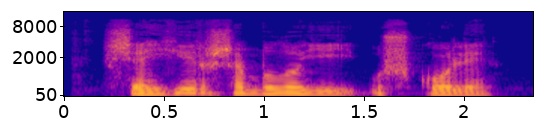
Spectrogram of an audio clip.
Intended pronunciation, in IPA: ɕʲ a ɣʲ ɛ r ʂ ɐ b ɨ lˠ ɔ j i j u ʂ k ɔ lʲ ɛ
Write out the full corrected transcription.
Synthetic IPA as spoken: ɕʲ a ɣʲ i r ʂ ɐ b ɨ lˠ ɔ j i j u ʂ k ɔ lʲ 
